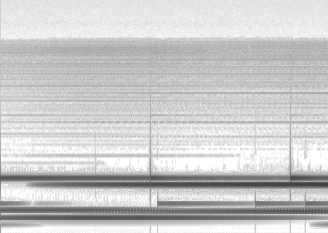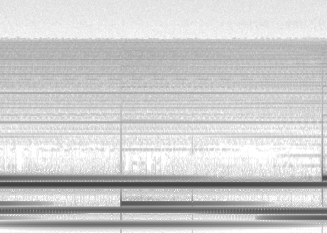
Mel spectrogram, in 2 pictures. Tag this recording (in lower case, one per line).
sine wave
